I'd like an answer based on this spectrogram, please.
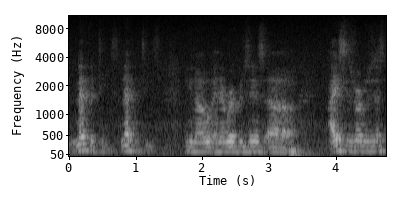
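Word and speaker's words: Nephthys: Nepetes.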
